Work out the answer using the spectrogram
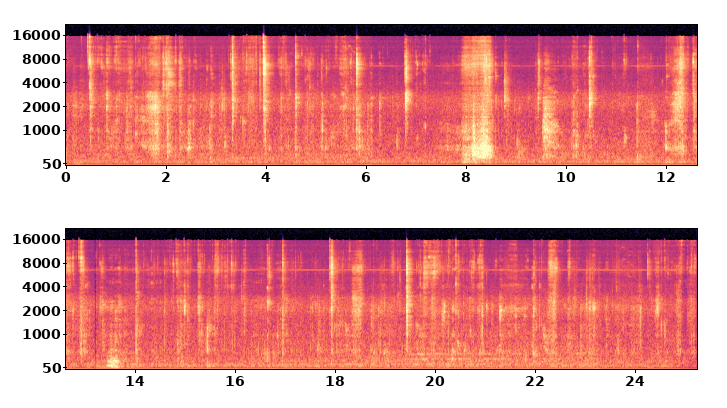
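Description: Eating sounds of a man biting into grilled chicken and eating rice by hand: chewing, lip smacks and many short sharp clicks, with a few louder bites or mouth sounds, the biggest about eight seconds in.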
